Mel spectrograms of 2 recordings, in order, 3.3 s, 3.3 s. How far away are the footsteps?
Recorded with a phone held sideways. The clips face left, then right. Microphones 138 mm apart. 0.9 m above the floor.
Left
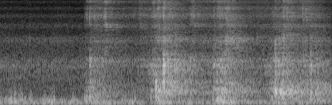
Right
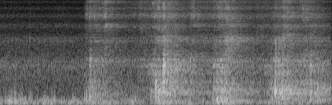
About 2.5 m.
